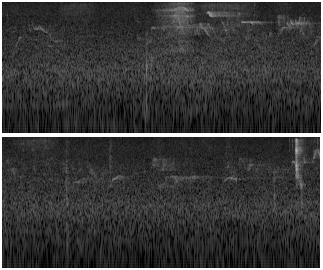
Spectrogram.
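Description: Faint outdoor background noise, steady throughout, with a few soft, short bird chirps scattered through it.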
